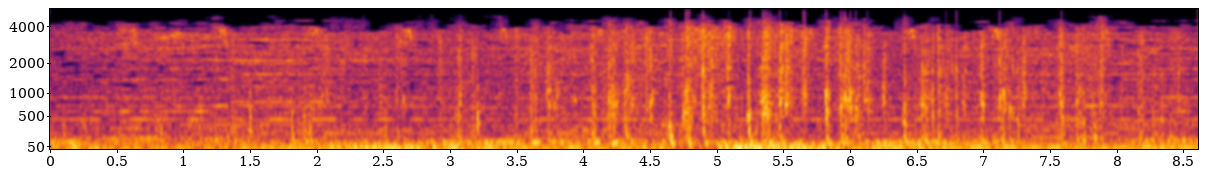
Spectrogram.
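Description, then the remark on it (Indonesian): Hooves of a ridden horse clip-clop in a steady, busy rhythm, the sharp knocks loud over a low rumbling background, with no voices present. “Tiba-tiba, dia melihat seorang penunggang kuda yang lain.”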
